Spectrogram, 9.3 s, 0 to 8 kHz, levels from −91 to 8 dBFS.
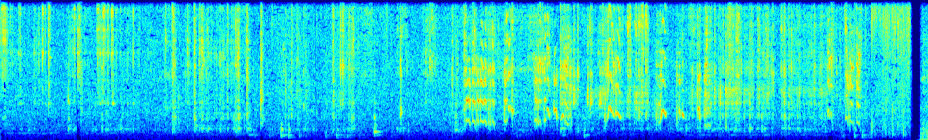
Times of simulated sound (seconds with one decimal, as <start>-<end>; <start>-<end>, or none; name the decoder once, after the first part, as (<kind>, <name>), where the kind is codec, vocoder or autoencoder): none

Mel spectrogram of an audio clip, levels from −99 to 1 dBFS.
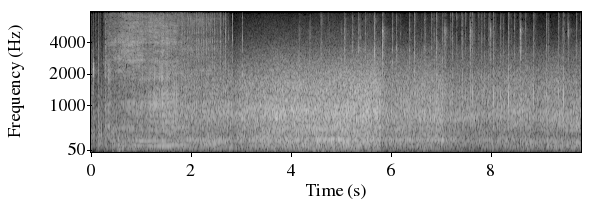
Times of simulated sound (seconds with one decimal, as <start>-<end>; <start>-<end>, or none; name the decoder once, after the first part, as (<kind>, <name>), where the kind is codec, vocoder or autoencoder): none

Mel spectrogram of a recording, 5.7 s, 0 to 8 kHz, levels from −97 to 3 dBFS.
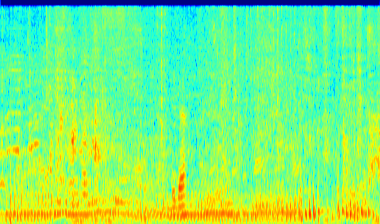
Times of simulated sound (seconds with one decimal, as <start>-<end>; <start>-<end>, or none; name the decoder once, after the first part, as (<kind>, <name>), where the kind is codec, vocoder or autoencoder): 0.8-2.3 (codec, SNAC); 4.5-5.7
